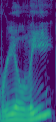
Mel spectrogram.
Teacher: as you're saying really, your tongue slides forward for the L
